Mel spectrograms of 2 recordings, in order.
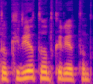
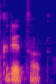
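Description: First: Said in the usual way. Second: Queria tanto fades almost to nothing; fading dejection. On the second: Retold or imitated. Telling friends how much she wanted the job, fading out. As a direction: let "queria tanto" die away, very soft. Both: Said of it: "Eu saí desmoralizada".

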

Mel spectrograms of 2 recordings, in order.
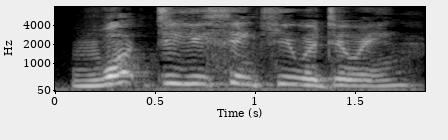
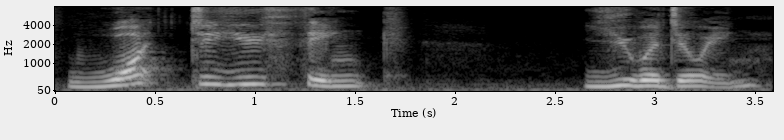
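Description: First: Firm, slightly louder challenge; measured parental telling-off; stern parent. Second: Slow, measured, firm challenge; lowered stern tone. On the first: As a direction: confront the child without losing your cool. Parent demonstrating a confrontation. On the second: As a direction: pause before YOU ARE DOING, dropping the pitch. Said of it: "lower the tone of your voice". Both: Shown as a demonstration.

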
